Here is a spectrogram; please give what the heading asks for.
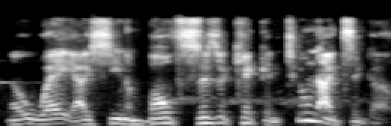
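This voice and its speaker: An actor playing a brash, boastful, crude homeless ex-sailor with a rough voice in a play reading. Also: male voice, medium pitch, expressive, a little fast. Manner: combative, crude street talker. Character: brash, boastful, gossiping homeless ex-merchant-marine man. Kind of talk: theatrical table reading of a stage play.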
